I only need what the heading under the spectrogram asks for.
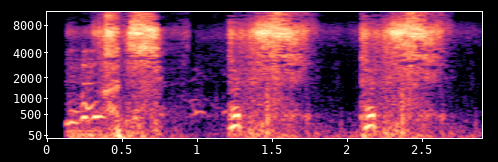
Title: sneezing prank 😂 #youtubeshorts #shortvideo #shorts #viralshort #viralvideo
